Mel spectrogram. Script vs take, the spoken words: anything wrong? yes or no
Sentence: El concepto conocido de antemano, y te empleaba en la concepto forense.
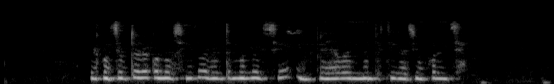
yes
